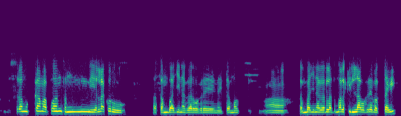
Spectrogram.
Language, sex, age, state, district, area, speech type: Marathi, male, 45-60, Maharashtra, Akola, rural, conversation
